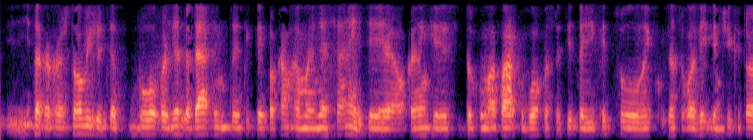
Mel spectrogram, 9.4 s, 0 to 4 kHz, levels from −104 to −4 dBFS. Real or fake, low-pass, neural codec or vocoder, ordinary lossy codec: fake; 3.6 kHz; codec, 16 kHz, 2 kbps, FreqCodec, larger model; AAC, 24 kbps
